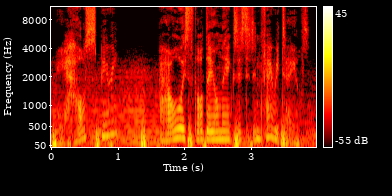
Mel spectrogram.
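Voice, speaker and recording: Actor as lively, earnest young boy. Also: medium pitch, moderate pace, natural voice. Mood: startled, worried. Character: earnest, dutiful young boy, caring big brother. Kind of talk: fairy-tale adventure game voice acting. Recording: music behind the voice.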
